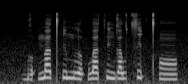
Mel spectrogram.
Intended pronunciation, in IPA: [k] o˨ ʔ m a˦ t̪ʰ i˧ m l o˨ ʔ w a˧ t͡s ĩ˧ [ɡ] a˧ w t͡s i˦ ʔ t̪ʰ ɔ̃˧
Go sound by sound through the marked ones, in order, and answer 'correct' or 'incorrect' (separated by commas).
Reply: incorrect, correct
